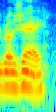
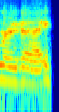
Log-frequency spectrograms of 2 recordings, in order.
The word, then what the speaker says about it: Rougeux: I wonder why we are in the media saying Rougeux when it's really Roger.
